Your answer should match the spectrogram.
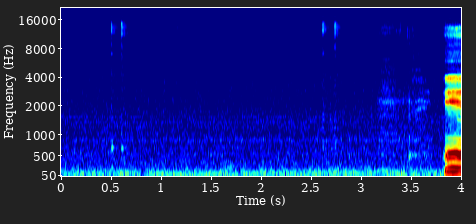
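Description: Two faint computer mouse clicks about two seconds apart, over quiet room tone.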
